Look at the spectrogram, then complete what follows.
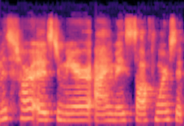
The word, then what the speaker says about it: Ozdemir: virtual showcase and I'm here with Tara host a mirror am i pronouncing it right yeah okay so Tara tell us a little something about yourself my name is Tara O's Damir I am a sophomore sat 2022 I go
